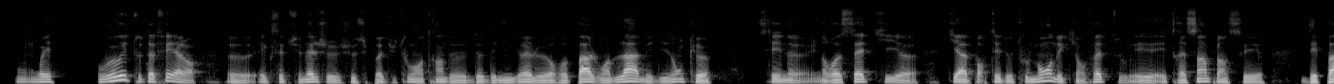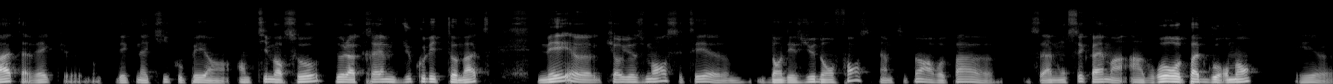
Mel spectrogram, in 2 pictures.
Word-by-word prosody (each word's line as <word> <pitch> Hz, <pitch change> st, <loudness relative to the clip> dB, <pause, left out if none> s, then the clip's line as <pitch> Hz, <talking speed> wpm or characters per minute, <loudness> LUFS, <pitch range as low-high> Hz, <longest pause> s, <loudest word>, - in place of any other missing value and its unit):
Mmh, 110 Hz, -2 st, -7 dB
oui, 115 Hz, 0 st, +1 dB, 0.4 s
oui, 125 Hz, +6 st, +1 dB
oui, 205 Hz, +3 st, +5 dB
tout 130 Hz, -, -9 dB
à 120 Hz, -, +4 dB
fait. 160 Hz, +5 st, -1 dB
Alors, 95 Hz, -7 st, -1 dB, 0.3 s
heu, 90 Hz, -3 st, -3 dB
«exceptionnel», 110 Hz, +2 st, -1 dB
je 100 Hz, -6 st, -3 dB
je 90 Hz, -, -6 dB
suis 95 Hz, -, -10 dB
pas 100 Hz, -, -2 dB
du 95 Hz, +1 st, -14 dB
tout 120 Hz, +4 st, -5 dB
en 100 Hz, -3 st, 0 dB
train 105 Hz, +3 st, -3 dB
de, 95 Hz, -2 st, -2 dB
de 90 Hz, 0 st, -2 dB
dénigrer 95 Hz, +3 st, 0 dB
le 90 Hz, -3 st, +1 dB
repas, 95 Hz, +8 st, +3 dB
loin 100 Hz, -3 st, -1 dB
de 100 Hz, -, -3 dB
là, 135 Hz, 0 st, +6 dB
mais 95 Hz, -5 st, -2 dB
disons 100 Hz, +7 st, -2 dB
que 100 Hz, -5 st, +2 dB, 0.4 s
c'est 105 Hz, -, -2 dB
une, 100 Hz, 0 st, 0 dB
heu, 85 Hz, -2 st, -4 dB
une 95 Hz, -, -5 dB
recette 100 Hz, +5 st, +2 dB
qui, 105 Hz, -3 st, -3 dB
heu, 85 Hz, -3 st, -2 dB, 0.3 s
qui -, -, -1 dB
est -, -, +7 dB
à 105 Hz, -, +5 dB
portée 100 Hz, +4 st, -3 dB
de 100 Hz, -, -1 dB
tout 110 Hz, -, -6 dB
le 110 Hz, -, +1 dB
monde 150 Hz, 0 st, +2 dB
et 100 Hz, -, 0 dB
qui, -, -, -7 dB
en 90 Hz, -, -5 dB
fait, 120 Hz, +3 st, 0 dB
heu, 90 Hz, 0 st, -8 dB
est 90 Hz, +1 st, -1 dB
très 95 Hz, -, -1 dB
simple, 135 Hz, +3 st, -1 dB
hein. 100 Hz, -2 st, 0 dB
C'est 100 Hz, -1 st, -2 dB, 0.4 s
des 100 Hz, +2 st, +3 dB
pâtes 130 Hz, +7 st, +5 dB
avec, 100 Hz, +5 st, -3 dB
heu, -, -, -12 dB, 0.5 s
des 100 Hz, 0 st, -1 dB
knackis 100 Hz, +3 st, -4 dB
coupés 105 Hz, 0 st, 0 dB
en 85 Hz, -6 st, -3 dB
en 105 Hz, -2 st, -2 dB
petits 120 Hz, +4 st, -3 dB
morceaux, 120 Hz, +7 st, +2 dB
de 115 Hz, -, +4 dB
la 110 Hz, -2 st, +5 dB
crème, 120 Hz, -1 st, 0 dB
du 120 Hz, +6 st, -5 dB
coulis 125 Hz, 0 st, +1 dB
de -, -, -20 dB
tomate. 110 Hz, -2 st, +2 dB, 0.4 s
Mais, 130 Hz, -, +5 dB
heu, 105 Hz, -6 st, 0 dB
curieusement, 115 Hz, +6 st, 0 dB
c'était, 130 Hz, -5 st, -4 dB
heu, 95 Hz, -7 st, -2 dB, 0.3 s
dans 100 Hz, +1 st, +1 dB
des 100 Hz, 0 st, -1 dB
yeux 120 Hz, +1 st, +3 dB
d'enfants, 110 Hz, -, -1 dB
c'était 190 Hz, -, -14 dB
un 95 Hz, -, -4 dB
petit 90 Hz, -1 st, -18 dB
peu 125 Hz, -, -6 dB
un 125 Hz, -, 0 dB
repas, 105 Hz, +4 st, -3 dB
heu, 80 Hz, -, -13 dB, 0.3 s
ça 95 Hz, -3 st, -4 dB
annonçait 105 Hz, +7 st, -3 dB
quand 115 Hz, -, +1 dB
même 115 Hz, 0 st, +1 dB
un 95 Hz, -, -3 dB
un 105 Hz, -1 st, -3 dB
gros 125 Hz, +8 st, +8 dB
repas 125 Hz, +1 st, +6 dB
de 110 Hz, -, -6 dB
gourmand. 110 Hz, +6 st, +3 dB, 0.4 s
Et 100 Hz, +2 st, -3 dB
heu 75 Hz, -6 st, -7 dB
105 Hz, 225 wpm, -23 LUFS, 95-120 Hz, 0.5 s, gros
